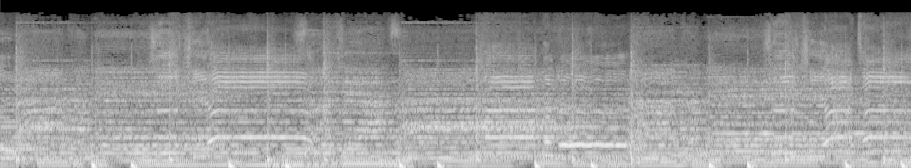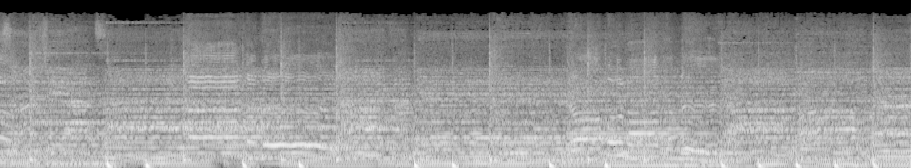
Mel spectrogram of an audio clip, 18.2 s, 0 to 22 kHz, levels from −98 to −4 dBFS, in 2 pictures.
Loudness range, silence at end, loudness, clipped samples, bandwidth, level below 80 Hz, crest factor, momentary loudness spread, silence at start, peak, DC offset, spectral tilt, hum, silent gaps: 0 LU; 0 s; -14 LUFS; under 0.1%; 16 kHz; -22 dBFS; 12 dB; 3 LU; 0 s; -2 dBFS; under 0.1%; -4.5 dB/octave; none; none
